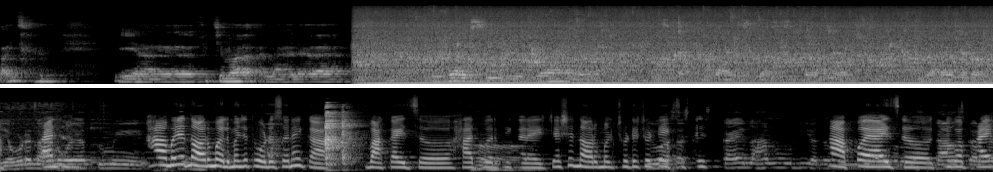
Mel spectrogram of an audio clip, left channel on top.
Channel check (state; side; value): different; both; correlation 0.00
